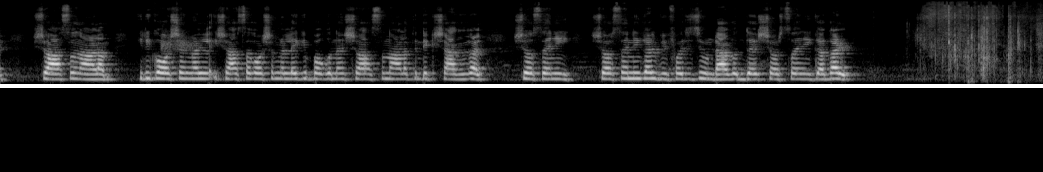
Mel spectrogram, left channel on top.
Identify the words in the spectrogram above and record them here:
ശ്വാസനാളം. ശ്വാസകോശങ്ങളിലേക്ക് പോകുന്ന ശ്വാസനാളത്തിൻ്റെ ശാഖകൾ ശ്വസനികൾ വിഭജിച്ച് ഉണ്ടാകുന്നത് ശ്വസനികകൾ.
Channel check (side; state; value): right; silent; digital silence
